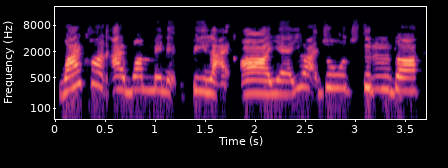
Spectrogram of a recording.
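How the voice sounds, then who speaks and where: A woman's voice: high-pitched, brisk, bright, forceful tone, a little hiss or hum. A woman co-hosting a casual chat, talking with passion and firing off emphatic rhetorical questions. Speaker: co-host.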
